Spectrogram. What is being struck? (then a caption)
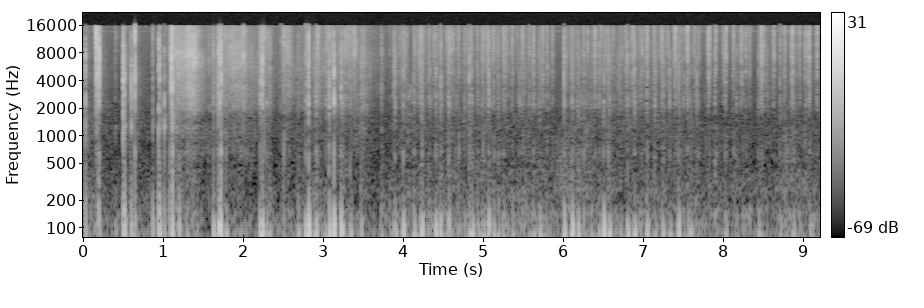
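Expanded polypropylene foam roller. A red and white speckled expanded polypropylene (EPP) foam roller is held in both hands while fingertips and nails tap and scratch its surface. The result is a steady run of soft, dull, low thuds with very short decay, mixed with faint, brighter scratchy ticks.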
